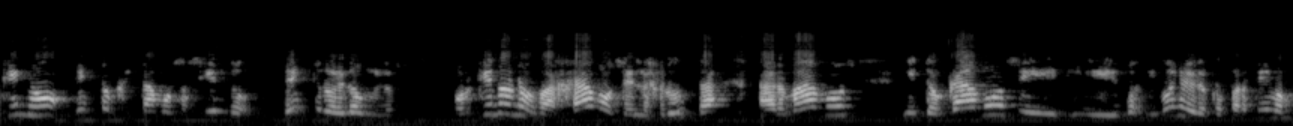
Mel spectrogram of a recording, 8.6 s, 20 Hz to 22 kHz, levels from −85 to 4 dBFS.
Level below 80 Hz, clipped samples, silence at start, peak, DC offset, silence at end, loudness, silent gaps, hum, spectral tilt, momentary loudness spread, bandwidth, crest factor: -88 dBFS; under 0.1%; 0 s; -12 dBFS; under 0.1%; 0 s; -29 LUFS; none; none; -2 dB/octave; 14 LU; 8.6 kHz; 18 dB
